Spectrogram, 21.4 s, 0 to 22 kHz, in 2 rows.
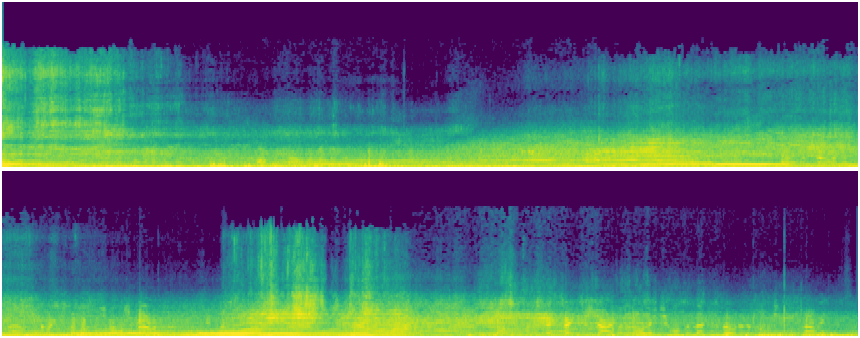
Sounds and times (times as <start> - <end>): Car: 0.0 - 21.4
Speech: 3.1 - 4.3, 9.7 - 13.6, 16.7 - 21.4.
